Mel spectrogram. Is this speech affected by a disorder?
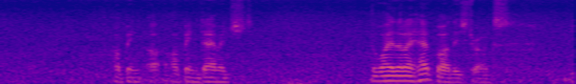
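No.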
